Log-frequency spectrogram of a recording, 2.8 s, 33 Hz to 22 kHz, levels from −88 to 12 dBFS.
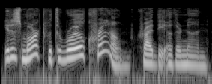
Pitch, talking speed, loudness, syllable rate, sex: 195 Hz, 235 wpm, -17 LUFS, 4.9 syllables/s, female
